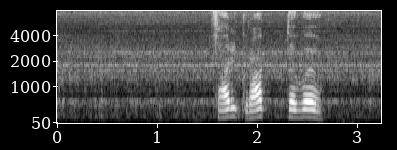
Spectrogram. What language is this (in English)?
Russian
